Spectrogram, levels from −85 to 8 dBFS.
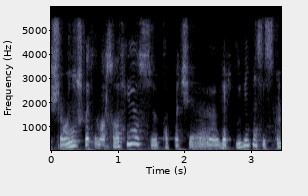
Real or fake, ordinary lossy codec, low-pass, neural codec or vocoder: fake; AAC, 32 kbps; 5.4 kHz; codec, 44.1 kHz, 3.4 kbps, Pupu-Codec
